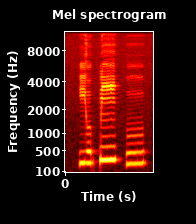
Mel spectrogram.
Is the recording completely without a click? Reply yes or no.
yes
